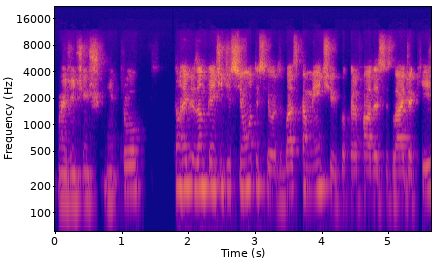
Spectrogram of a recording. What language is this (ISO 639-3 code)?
por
